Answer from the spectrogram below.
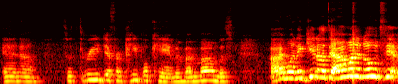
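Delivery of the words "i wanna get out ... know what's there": loud, high mock whine of a pushy elderly mother; a daughter mimicking her mother's loud demands; mother demanding. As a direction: shout it high like mom insisting on the door. Mother demanding to see door.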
